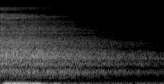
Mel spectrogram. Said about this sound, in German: Einen tiefen Atemzug und wieder ausatmen. Nochmal tief einatmen und aus.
